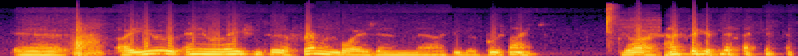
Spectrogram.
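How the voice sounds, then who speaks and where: Speaking at a fairly slow pace, a man uses an ordinary speaking voice. His pitch is fairly high and his intonation is lively. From Canada, Sault Ste. Marie, Ontario. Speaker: band guitarist and songwriter. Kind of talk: casual interview. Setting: video call.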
